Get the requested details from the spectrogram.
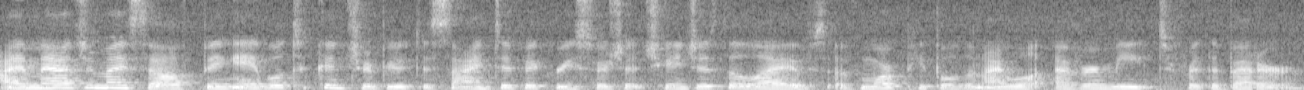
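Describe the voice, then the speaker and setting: A woman speaks at a fairly quick pace. Noticeable background noise is present. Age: 30s. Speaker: person sharing health story. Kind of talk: reading aloud. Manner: halting.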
